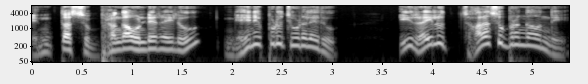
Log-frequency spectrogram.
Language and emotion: Telugu, surprised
